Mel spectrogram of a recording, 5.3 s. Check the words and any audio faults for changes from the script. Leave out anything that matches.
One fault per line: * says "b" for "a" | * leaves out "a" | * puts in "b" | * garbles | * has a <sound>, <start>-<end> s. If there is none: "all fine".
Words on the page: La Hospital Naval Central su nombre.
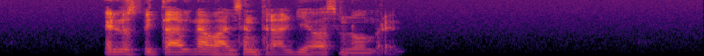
* says "El" for "La"
* puts in "lleva"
